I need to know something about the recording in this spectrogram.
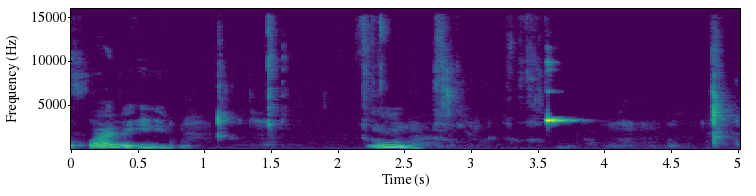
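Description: A young woman chews food with soft wet smacking sounds.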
